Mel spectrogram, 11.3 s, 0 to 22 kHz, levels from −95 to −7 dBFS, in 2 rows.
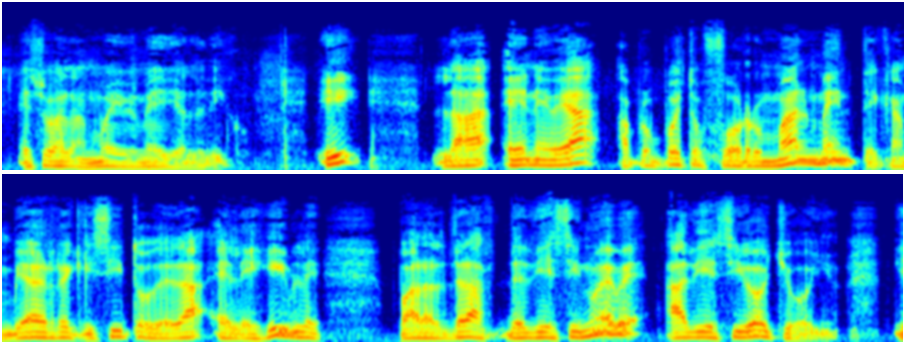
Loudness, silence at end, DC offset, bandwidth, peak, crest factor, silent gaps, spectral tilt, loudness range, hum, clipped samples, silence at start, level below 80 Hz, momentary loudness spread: -29 LUFS; 0 s; under 0.1%; 12.5 kHz; -8 dBFS; 20 dB; none; -6 dB/octave; 2 LU; none; under 0.1%; 0.1 s; -58 dBFS; 10 LU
